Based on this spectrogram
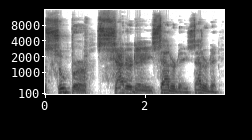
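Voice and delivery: slow announcer call with voiced echo; mock echo. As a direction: repeat it like a fading announcer echo. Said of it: "ability to do an echo".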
